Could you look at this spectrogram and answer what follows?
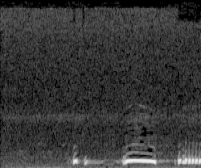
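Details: Spotted dove cooing in a long coo meant to stimulate other doves: two short soft notes, then a smooth, level hooted note, and the start of a longer buzzy note at the end.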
